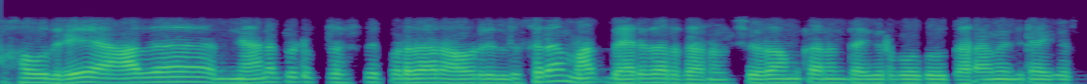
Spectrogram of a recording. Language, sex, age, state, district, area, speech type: Kannada, male, 45-60, Karnataka, Belgaum, rural, conversation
